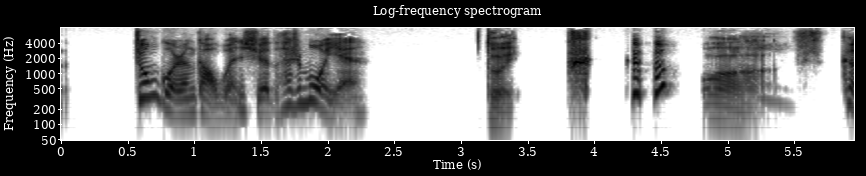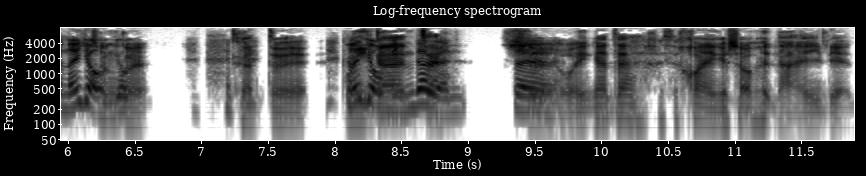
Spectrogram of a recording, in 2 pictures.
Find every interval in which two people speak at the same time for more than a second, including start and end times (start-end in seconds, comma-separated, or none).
8.1-10.2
